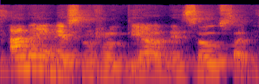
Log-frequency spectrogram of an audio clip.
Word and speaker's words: Ana Inés Urrutia de Sousa: This is how you say my name, just for everyone wondering. But it's not that different. It's the R that it complicates things for you, I think.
